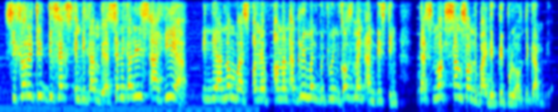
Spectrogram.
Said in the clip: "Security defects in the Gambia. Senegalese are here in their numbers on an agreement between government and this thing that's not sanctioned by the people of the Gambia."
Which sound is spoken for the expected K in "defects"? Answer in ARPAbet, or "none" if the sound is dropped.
K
